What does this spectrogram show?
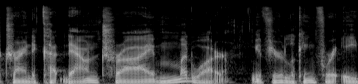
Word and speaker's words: MUD/WTR: All right, our first sponsor for this episode is Mudwater, which is spelled weirdly, as you know. Mudwater, that's MUD/WTR, makes fantastic products, including their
